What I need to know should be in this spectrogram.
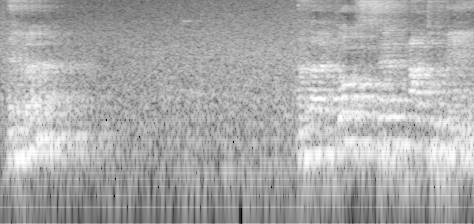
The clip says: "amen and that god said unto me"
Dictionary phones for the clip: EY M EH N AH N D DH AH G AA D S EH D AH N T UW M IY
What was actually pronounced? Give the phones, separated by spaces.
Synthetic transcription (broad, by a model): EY M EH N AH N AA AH G AA D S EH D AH T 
